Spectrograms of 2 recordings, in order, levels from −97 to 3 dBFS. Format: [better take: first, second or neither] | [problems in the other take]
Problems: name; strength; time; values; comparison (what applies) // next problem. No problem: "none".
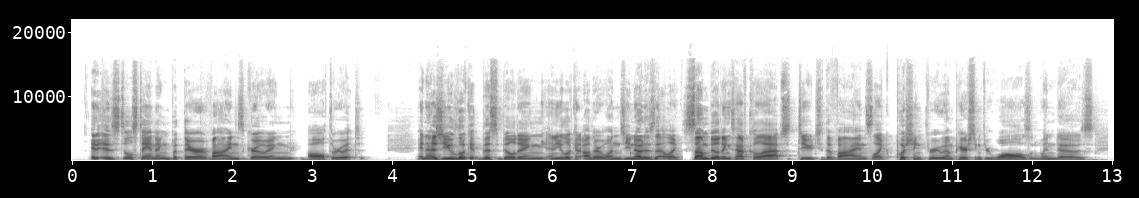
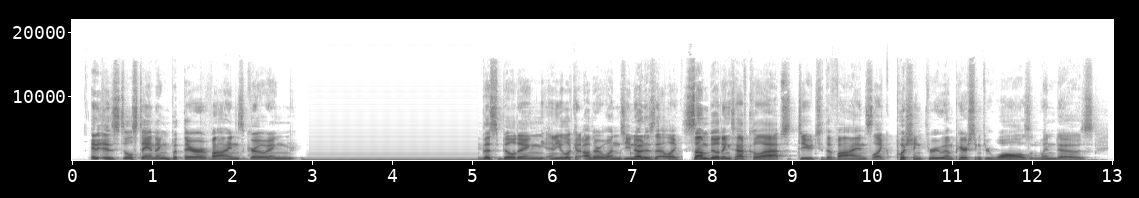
first | audio freezing; at 3 s for 2 s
